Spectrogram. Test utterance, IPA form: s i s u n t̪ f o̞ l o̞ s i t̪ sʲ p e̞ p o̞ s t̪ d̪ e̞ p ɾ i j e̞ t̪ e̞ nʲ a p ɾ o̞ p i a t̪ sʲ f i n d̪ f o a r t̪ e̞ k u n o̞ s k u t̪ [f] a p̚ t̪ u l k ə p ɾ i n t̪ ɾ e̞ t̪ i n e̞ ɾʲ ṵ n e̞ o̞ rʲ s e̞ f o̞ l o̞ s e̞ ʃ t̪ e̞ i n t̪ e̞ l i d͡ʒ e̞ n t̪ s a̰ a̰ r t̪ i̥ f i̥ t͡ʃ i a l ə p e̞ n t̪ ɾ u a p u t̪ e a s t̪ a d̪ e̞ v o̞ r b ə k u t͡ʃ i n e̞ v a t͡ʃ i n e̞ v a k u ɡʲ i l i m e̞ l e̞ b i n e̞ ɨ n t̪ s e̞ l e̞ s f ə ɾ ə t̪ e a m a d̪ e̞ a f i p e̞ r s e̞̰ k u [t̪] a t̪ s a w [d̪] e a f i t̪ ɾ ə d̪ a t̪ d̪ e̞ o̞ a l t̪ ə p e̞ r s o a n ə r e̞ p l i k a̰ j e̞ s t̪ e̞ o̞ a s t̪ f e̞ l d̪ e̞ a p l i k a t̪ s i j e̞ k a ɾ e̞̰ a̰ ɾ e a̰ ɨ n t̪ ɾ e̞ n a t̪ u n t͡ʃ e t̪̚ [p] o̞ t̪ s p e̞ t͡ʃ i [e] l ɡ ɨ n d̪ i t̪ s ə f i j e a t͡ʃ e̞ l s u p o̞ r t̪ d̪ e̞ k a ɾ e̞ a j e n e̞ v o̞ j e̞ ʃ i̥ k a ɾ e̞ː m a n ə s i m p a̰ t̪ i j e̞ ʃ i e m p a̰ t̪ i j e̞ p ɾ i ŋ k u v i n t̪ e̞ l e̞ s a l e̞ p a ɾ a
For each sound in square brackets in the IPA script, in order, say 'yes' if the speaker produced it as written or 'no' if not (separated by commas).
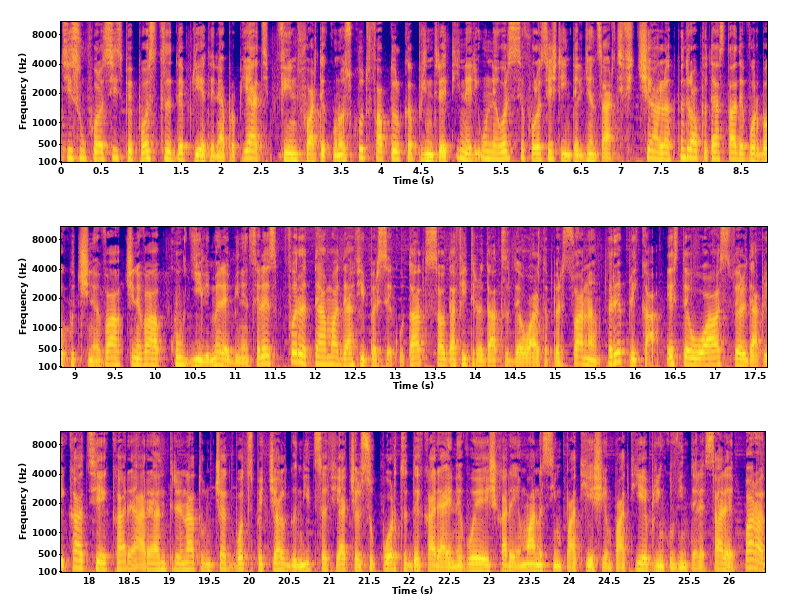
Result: yes, yes, yes, no, no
